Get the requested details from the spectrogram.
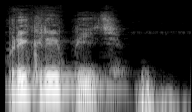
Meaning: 1. to fasten, to attach (also figurative) 2. to register
- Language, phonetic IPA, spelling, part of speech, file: Russian, [prʲɪkrʲɪˈpʲitʲ], прикрепить, verb, Ru-прикрепить.ogg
